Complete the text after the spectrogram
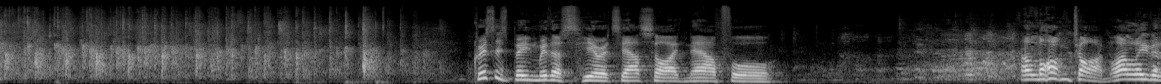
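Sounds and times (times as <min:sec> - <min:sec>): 
audience clapping: 0:00.0 - 0:04.7
speech: 0:04.8 - 0:07.8, 0:10.2 - 0:11.6
laughter: 0:08.3 - 0:11.6.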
